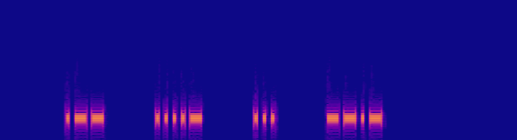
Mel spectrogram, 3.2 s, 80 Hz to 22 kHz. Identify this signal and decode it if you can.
Morse code, heard as a keyed tone, about 41 wpm, spaced as for 20 wpm, 700 Hz. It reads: W4SQ
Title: USA Call Signs - 4x Character Spacing - 45wpm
